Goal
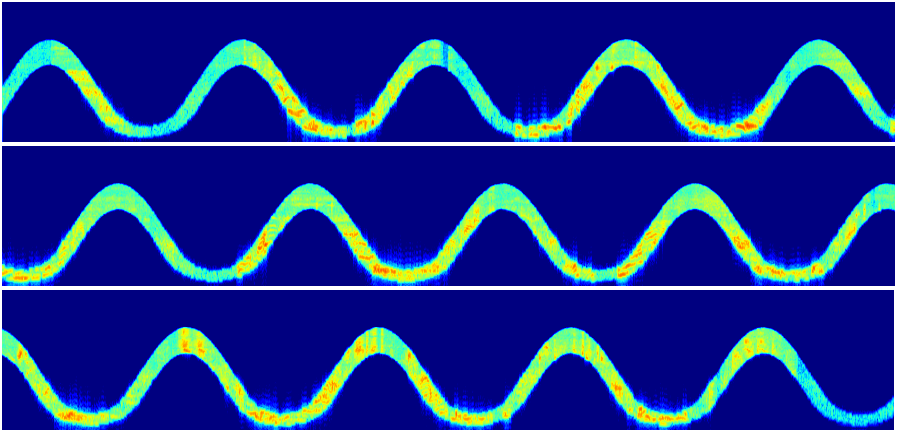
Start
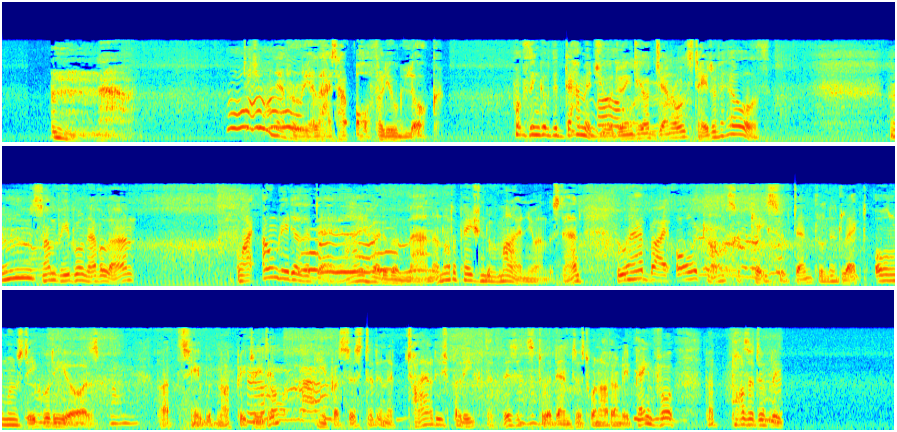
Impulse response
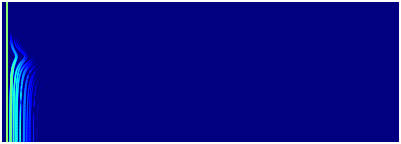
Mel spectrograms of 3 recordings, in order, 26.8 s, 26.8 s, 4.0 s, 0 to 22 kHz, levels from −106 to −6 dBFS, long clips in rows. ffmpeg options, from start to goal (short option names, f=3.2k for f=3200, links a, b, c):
-filter_complex "[0:a]acrusher=bits=7:dc=4:mix=0:aa=0.000001,lowshelf=f=230:g=-8,acompressor=mode=upward:threshold=-37dB:ratio=2.5,asubboost=boost=9.5:cutoff=74,asplit=2[a][b];[b]aecho=0:1:150:0.708[c];[a][c]amix=inputs=2:normalize=0,afftfilt=real='re*between(b*sr/1024,290*pow(5000/290,0.5+0.5*sin(2*PI*0.52*pts/sr))/1.41,290*pow(5000/290,0.5+0.5*sin(2*PI*0.52*pts/sr))*1.41)':imag='im*between(b*sr/1024,290*pow(5000/290,0.5+0.5*sin(2*PI*0.52*pts/sr))/1.41,290*pow(5000/290,0.5+0.5*sin(2*PI*0.52*pts/sr))*1.41)':win_size=1024:overlap=0.75"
